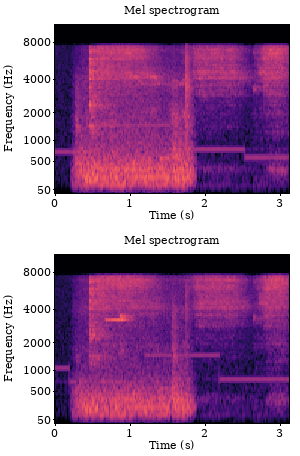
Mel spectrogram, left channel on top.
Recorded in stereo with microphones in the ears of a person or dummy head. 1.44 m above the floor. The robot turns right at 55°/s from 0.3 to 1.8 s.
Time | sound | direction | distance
0.5 | a running tap | 15° left (ahead or behind) | 6 m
